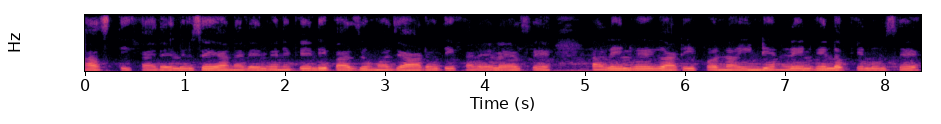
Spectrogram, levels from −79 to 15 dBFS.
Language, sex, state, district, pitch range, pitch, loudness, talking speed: Gujarati, female, Gujarat, Gandhinagar, 210-220 Hz, 215 Hz, -16 LUFS, 145 wpm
